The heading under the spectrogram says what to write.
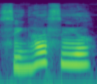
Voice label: good luck, sundanese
